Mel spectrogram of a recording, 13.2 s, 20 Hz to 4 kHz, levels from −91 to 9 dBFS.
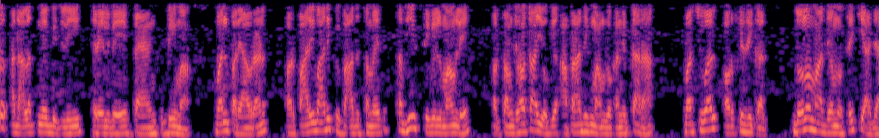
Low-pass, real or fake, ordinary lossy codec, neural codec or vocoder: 3.6 kHz; real; none; none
